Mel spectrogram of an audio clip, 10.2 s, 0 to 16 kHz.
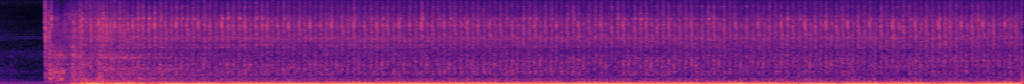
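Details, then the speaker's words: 1962 Triumph TR3A roadster, apparently about 61,000 original miles though unverified. A quick crank, then it catches at once and settles into a loud, steady four-cylinder beat with no misfire or knock; runs healthy. "now has the new wiper blades will start this engine up for a now so you can hear it run"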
